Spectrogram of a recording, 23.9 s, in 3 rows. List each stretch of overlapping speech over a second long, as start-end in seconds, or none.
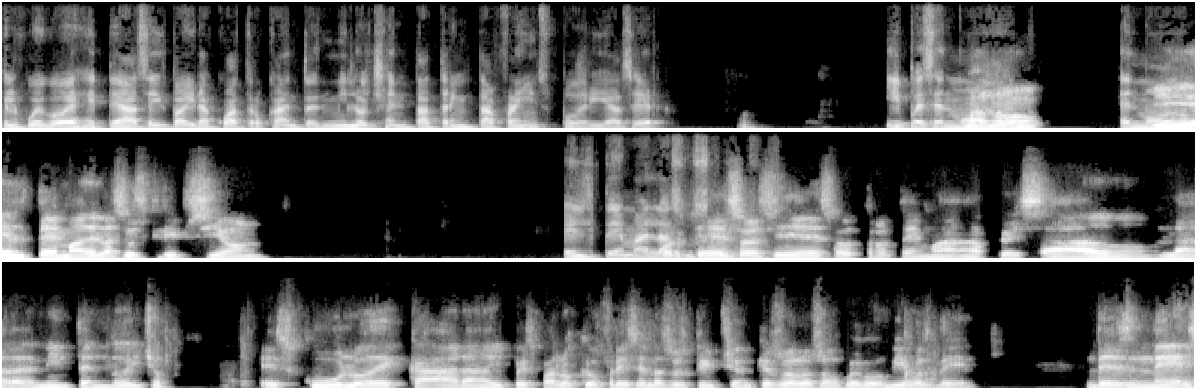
12.3-13.5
